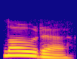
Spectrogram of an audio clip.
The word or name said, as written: lotah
